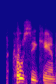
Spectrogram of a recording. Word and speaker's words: cosecant: a function called cosecant cosecant is how you pronounce that we abbreviate that csc for cosecant notice that we don't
